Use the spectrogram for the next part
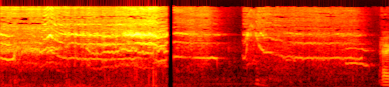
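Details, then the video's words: Baby otter with white feet and a white ringed tail giving high, thin, wavering squeals that rise and fall, one long run then shorter falling whistles after a break. "BABY OTTER LANGKA, KAKI PUTIH, EKOR PUTIH RINGTAIL"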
